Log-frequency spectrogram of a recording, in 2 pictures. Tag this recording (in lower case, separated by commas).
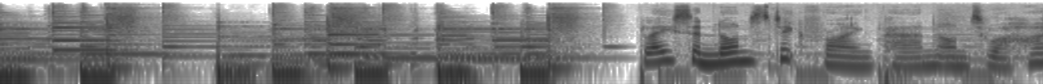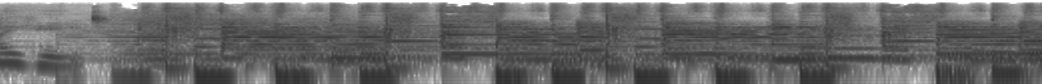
speech, music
